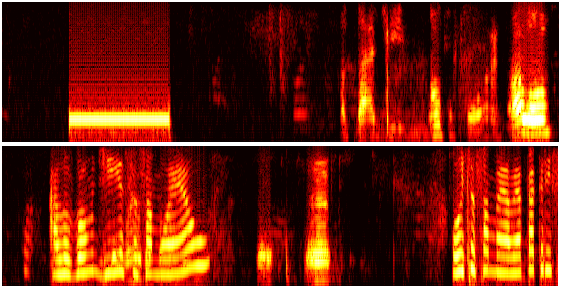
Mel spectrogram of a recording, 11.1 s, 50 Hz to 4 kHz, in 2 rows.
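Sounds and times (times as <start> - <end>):
ringing tone on an outgoing telephone call: 0.7 - 1.7
speech: 3.6 - 9.0, 10.1 - 11.1.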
